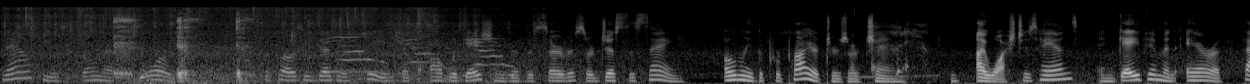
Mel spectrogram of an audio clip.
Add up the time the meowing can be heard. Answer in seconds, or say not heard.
2 s.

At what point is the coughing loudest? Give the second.
2 s.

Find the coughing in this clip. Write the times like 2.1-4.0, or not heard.
1.1-2.5, 7.8-9.3.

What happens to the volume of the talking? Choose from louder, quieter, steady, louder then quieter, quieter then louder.
louder.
